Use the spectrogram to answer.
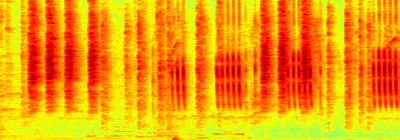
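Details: Cigun singing as tutoring material for songbirds: short, high, rasping trill bursts, each a quick run of ticking notes, repeated irregularly, with a low murmur and a brief thump in the background.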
